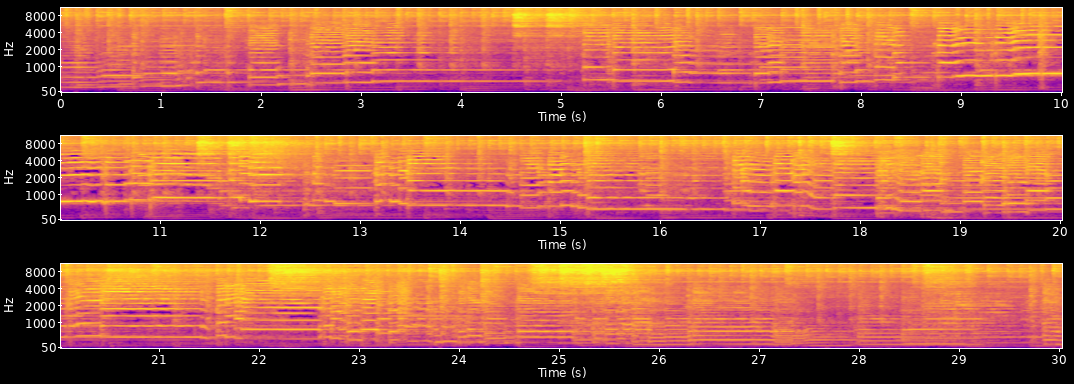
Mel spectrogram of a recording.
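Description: Electric guitar playing melodic lead lines, with a slow bent note about nine seconds in, over a backing track of bass and drums.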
